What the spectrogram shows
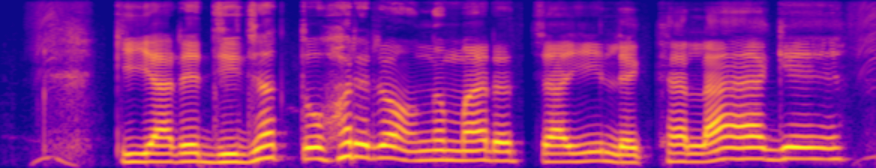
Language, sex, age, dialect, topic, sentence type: Bhojpuri, male, <18, Southern / Standard, agriculture, question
